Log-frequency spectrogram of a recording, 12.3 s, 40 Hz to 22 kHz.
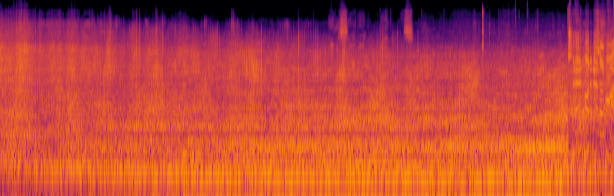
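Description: Military aircraft from 2 Squadron flying a display at the Richmond air show, a loud continuous engine roar that holds steady throughout, with crowd or commentary voices mixed underneath.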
